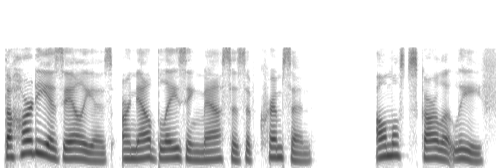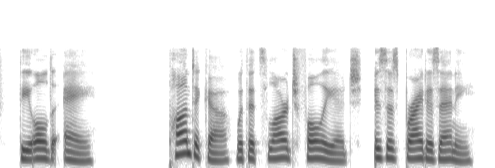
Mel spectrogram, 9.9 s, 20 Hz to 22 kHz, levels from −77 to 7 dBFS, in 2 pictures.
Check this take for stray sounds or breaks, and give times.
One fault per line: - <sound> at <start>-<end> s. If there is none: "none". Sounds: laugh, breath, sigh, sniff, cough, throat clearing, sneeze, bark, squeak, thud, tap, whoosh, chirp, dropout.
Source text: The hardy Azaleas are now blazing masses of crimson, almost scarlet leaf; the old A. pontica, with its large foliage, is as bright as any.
none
